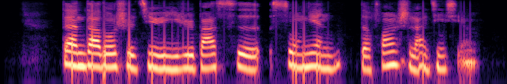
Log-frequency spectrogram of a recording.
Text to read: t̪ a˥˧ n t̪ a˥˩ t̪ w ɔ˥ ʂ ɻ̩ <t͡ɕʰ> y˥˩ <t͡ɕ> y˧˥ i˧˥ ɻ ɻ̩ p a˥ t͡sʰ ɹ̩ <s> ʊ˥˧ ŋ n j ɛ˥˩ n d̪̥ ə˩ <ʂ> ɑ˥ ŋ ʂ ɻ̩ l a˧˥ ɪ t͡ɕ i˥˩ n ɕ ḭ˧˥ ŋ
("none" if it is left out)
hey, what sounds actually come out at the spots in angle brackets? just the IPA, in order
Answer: t͡ɕ, none, s, f

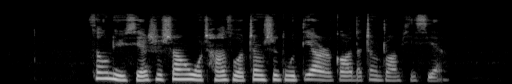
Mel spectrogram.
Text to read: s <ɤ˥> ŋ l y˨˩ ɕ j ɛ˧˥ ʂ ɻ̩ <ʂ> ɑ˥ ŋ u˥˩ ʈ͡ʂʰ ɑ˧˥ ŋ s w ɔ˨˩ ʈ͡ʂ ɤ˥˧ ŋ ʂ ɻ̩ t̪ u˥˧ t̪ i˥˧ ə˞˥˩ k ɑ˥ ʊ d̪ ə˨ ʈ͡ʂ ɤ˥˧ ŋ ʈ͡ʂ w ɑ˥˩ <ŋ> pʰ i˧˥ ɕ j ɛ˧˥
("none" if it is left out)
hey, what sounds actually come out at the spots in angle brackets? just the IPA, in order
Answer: ɤ˥, ʂ, ŋ

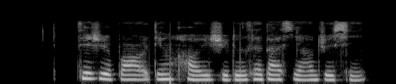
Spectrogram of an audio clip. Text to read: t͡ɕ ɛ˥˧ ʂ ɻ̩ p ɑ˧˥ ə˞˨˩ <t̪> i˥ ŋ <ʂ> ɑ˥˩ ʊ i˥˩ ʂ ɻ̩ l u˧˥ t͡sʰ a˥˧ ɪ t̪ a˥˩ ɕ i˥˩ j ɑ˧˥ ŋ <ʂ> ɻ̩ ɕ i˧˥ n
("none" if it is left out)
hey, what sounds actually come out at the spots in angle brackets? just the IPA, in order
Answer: t̪, x, ʈ͡ʂ

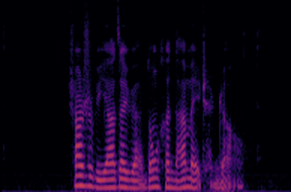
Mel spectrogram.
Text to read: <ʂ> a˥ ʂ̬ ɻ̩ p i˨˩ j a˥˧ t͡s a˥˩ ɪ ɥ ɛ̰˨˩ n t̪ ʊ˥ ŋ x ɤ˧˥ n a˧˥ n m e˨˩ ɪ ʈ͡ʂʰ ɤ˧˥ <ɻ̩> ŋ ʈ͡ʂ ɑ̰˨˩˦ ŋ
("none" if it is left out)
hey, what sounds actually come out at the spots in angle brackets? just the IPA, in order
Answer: ʂ, none

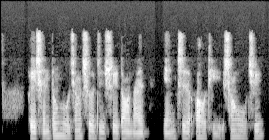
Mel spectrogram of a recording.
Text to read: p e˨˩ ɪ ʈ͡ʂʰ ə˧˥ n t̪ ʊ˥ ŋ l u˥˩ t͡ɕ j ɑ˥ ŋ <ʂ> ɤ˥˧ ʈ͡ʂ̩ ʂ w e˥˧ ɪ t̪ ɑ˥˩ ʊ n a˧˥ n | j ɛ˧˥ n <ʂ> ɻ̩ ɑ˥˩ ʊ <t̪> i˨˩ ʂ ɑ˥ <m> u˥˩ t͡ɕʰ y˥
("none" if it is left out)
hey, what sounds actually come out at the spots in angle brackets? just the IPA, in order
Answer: ʂ, ʈ͡ʂ, t̪ʰ, ŋ

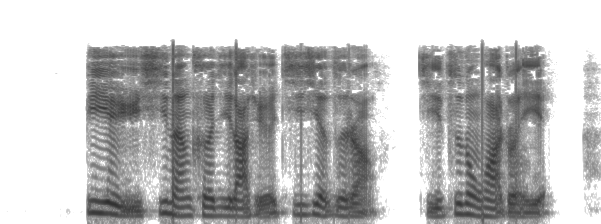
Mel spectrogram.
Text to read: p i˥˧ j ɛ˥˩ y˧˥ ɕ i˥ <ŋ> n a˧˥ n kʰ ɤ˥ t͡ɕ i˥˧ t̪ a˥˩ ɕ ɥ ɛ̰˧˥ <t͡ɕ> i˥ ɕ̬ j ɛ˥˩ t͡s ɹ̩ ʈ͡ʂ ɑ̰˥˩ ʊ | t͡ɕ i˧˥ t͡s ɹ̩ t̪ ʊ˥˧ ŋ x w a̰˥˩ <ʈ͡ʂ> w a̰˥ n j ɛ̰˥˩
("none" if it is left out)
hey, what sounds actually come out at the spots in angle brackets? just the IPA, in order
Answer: none, t͡ɕ, ʈ͡ʂ

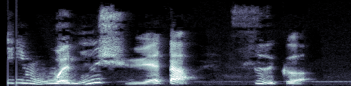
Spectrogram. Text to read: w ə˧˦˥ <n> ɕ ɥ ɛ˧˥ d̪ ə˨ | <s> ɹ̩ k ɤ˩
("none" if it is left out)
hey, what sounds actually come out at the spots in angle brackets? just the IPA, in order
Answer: n, s

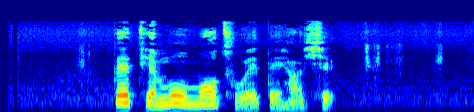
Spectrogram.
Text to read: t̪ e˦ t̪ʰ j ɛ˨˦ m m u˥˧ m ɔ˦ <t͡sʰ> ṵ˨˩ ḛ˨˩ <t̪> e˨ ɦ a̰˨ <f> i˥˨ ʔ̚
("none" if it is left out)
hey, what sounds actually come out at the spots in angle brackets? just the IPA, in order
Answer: t͡sʰ, t̪, ɕ

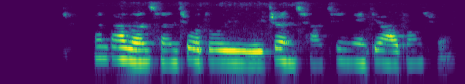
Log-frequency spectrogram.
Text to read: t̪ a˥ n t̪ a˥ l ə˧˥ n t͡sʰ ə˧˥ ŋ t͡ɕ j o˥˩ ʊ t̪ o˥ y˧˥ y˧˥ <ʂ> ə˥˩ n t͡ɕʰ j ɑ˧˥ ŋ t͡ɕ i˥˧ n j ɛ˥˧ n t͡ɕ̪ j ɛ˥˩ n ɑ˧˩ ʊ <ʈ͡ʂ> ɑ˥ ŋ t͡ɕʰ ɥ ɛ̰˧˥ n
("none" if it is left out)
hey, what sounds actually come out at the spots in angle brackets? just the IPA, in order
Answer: ʈ͡ʂ, ʈ͡ʂ

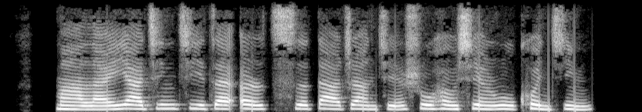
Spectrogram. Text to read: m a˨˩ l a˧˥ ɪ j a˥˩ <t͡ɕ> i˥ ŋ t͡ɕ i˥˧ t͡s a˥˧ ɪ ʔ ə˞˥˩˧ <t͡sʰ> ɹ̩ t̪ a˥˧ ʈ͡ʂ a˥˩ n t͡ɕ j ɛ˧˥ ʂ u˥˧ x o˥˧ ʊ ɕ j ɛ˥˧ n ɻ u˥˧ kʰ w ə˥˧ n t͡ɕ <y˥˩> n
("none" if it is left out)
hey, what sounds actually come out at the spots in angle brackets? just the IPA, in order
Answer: t͡ɕ, t͡sʰ, i˥˩

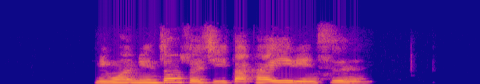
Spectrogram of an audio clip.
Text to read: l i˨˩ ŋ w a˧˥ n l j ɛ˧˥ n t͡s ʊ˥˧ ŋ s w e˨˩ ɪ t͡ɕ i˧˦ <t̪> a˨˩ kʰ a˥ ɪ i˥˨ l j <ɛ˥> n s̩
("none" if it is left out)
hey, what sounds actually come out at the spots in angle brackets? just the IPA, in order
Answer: t̪, ɛ˧˥

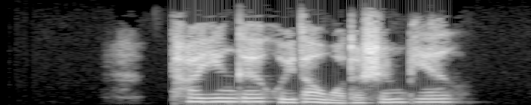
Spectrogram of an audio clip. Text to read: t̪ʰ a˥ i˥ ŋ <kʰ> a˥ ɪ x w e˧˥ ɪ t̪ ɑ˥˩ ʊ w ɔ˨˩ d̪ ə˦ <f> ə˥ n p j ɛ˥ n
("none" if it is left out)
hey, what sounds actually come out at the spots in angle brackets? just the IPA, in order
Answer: k, ʂ

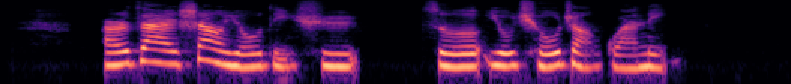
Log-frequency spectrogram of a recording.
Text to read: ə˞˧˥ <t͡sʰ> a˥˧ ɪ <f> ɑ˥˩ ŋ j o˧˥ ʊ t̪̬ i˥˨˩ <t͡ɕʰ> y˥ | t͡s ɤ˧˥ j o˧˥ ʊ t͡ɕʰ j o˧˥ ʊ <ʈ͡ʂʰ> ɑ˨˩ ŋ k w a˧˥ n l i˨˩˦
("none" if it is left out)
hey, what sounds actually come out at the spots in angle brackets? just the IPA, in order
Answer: t͡s, ʂ, t͡ɕʰ, ʈ͡ʂ

